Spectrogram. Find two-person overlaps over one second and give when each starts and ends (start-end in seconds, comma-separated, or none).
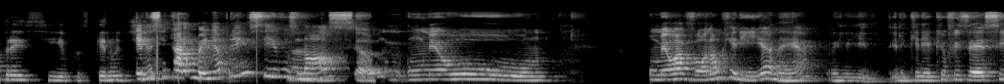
none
